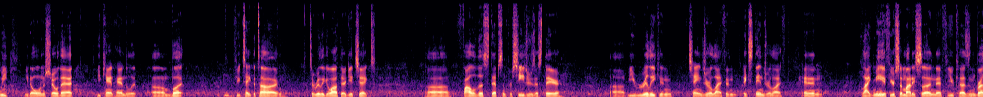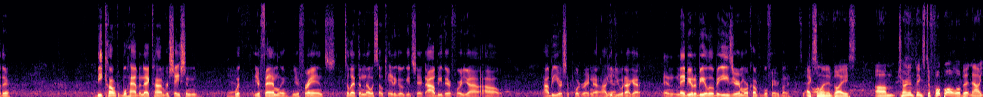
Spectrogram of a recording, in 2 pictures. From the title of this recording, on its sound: Live from Super Bowl LVII - Day 3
